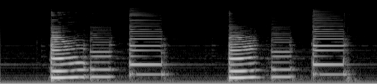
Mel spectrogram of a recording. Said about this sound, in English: I'm bending the G string right here on the 8th fret.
